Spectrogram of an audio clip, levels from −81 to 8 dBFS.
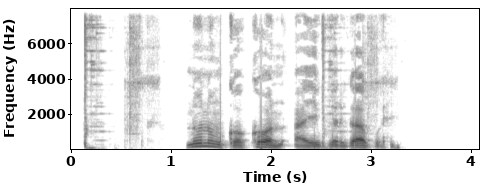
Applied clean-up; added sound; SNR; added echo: neural mask model RNNoise.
